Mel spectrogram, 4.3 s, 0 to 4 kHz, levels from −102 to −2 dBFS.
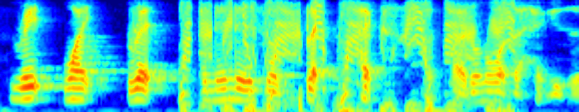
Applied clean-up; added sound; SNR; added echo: classical method log-MMSE.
